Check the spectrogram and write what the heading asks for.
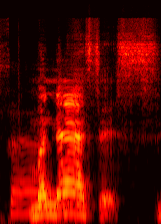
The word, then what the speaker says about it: Manassas: Manassas.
